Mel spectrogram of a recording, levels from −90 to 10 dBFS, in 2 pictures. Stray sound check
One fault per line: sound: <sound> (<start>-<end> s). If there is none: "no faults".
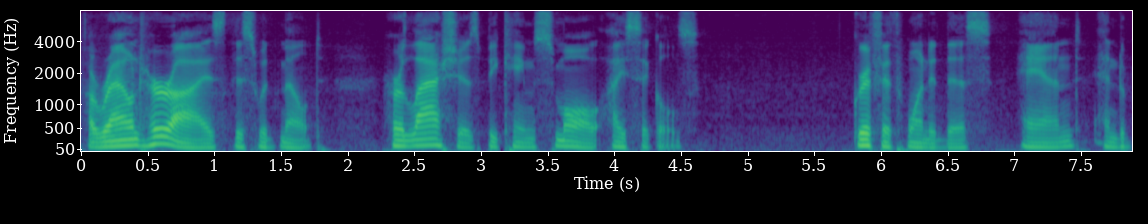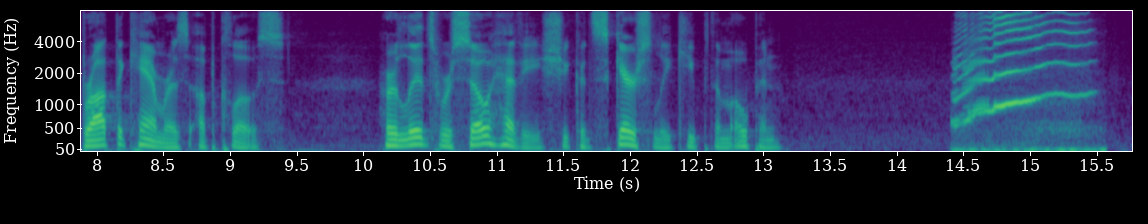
sound: squeak (14.4-15.6 s)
